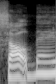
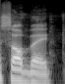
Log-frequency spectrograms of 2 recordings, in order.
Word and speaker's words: Salt Bae: Um, so on your podcast, you know exactly what episode you did a podcast about the Turkish step I think it's Salt Bae is how you pronounce it. – Oh yeah, Salt Bae. Yeah.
